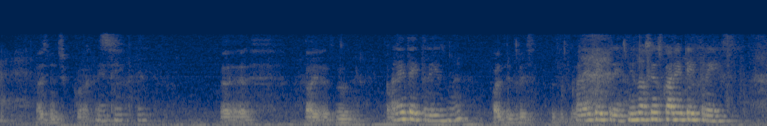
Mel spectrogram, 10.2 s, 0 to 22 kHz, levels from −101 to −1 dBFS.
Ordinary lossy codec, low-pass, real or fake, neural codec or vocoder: Opus, 32 kbps; 7.2 kHz; real; none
